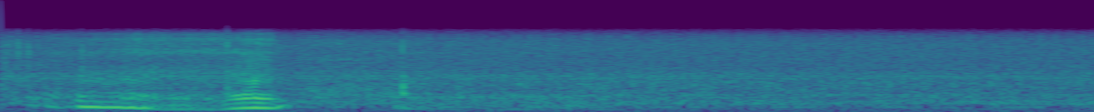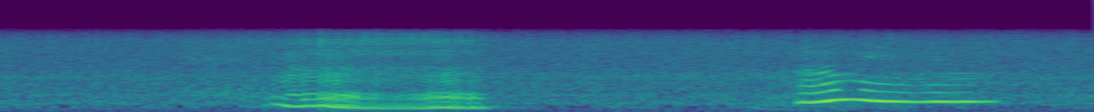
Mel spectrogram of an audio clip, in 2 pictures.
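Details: A sleeping Rottweiler snores indoors: two low, rumbling snores spaced several seconds apart, then a brief tonal, wavering voice near the end over a quiet background hiss.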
